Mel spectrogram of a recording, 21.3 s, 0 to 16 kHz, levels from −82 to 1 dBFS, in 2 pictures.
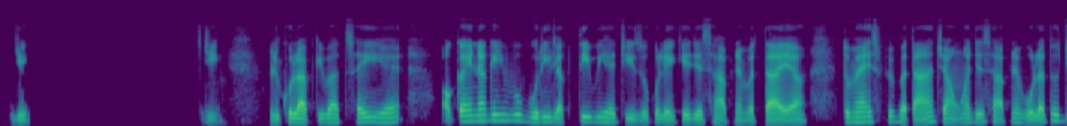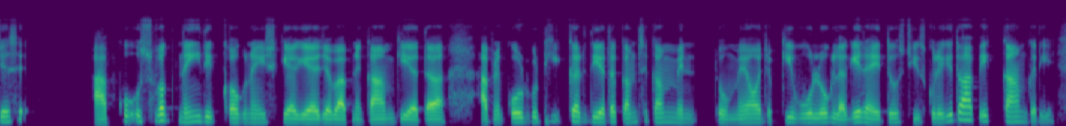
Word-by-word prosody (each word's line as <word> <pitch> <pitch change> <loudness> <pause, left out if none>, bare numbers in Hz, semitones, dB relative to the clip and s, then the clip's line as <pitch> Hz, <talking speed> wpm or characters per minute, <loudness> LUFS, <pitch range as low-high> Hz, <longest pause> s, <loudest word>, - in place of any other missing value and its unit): जी। - - -4 1.8
जी। - - -8 0.5
बिल्कुल, 115 +3 -1
आपकी 115 +1 +1
बात 125 0 -2
सही 135 +1 -3
है, 130 +1 -2 0.4
और - - -1
कहीं 160 0 +3
न 170 0 +3
कहीं 175 +1 -3
वो 180 0 -5
बुरी 135 +2 -2
लगती 125 +3 -2
भी 140 0 -7
है 130 - -1
चीज़ों 110 -3 -5
को - - -5
लेके, 115 0 -2
जैसा 110 -1 -4
आपने 100 +1 -4
बताया। 100 +1 +2 0.4
तो 140 - -2
मैं 140 +1 +1
इस 145 - -5
पे 150 - -4
बताना 145 - +1
चाहूँगा, 115 +5 -2
जैसे 125 +1 -4
आपने 135 -1 -2
बोला 110 -2 0
तो - - -1
जैसे, 145 +1 -2 0.7
आपको - - +2
उस - - -4
वक़्त 180 -4 +4
नहीं 140 +3 +2
रिकॉग्नाइज 125 -3 -1
किया 120 -1 +4
गया 115 0 +5
जब 115 0 +4
आपने 115 0 +5
काम 115 +1 +4
किया 110 -3 +4
था, 110 0 +7 0.4
आपने 120 - +4
कोड 135 0 +3
को 140 - -2
ठीक 145 - -10
कर 155 -2 +4
दिया 135 -2 +5
था - - +6
कम 130 +1 +2
से - - -7
कम 135 0 +1
मिनटों 120 -1 -5
में, 115 +2 -3
और 125 0 +2
जबकि 140 - -2
वो 130 0 -1
लोग 130 +1 +1
लगे 120 +5 +4
रहे 110 -6 +3
थे - - 0
उस 130 +2 -4
चीज़ 115 -1 -7
को 130 - -2
लेके। 125 +8 0
तो 200 - +3
आप 195 -2 +5
एक 165 - -1
काम 145 -1 +4
करिए, - - -6
125 Hz, 205 wpm, -25 LUFS, 115-140 Hz, 1.8 s, था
